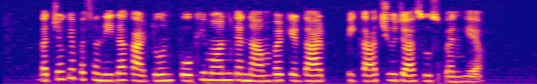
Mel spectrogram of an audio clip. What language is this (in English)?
Urdu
